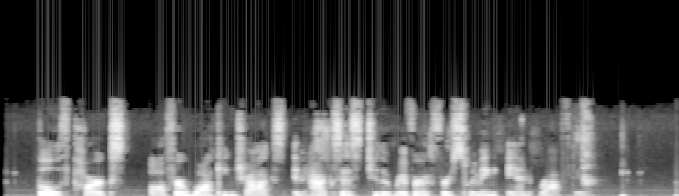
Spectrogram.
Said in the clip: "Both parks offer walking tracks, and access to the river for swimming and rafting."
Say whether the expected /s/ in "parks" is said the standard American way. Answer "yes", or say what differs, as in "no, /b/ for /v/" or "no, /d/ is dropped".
yes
